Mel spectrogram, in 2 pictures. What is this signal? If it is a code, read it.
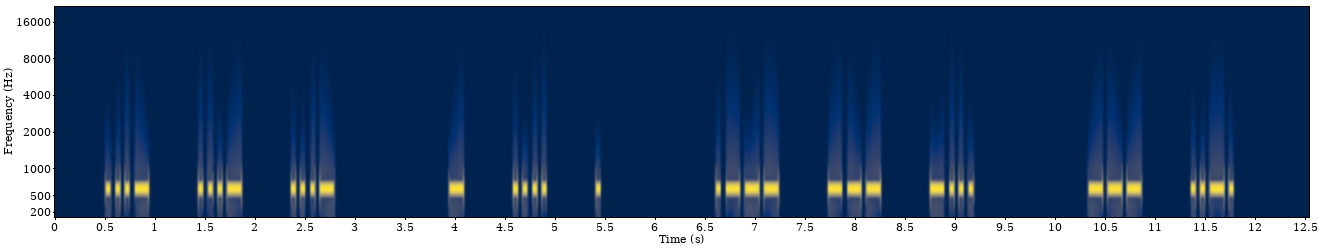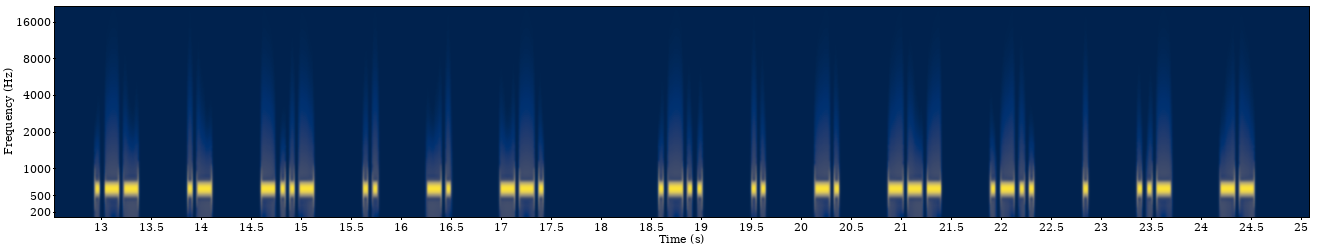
Morse code, heard as a keyed tone, about 25 wpm, spaced as for 13 wpm, 630 Hz. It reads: VVV THE JOB OF WAXING LINOLEUM
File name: pangram-fs-13-cs-25-linoleum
